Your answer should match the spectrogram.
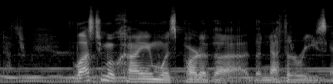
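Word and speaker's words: Khaem: Chaim. And Chaim is spelled K-H-A-E-M. I just like doing the ch sound.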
